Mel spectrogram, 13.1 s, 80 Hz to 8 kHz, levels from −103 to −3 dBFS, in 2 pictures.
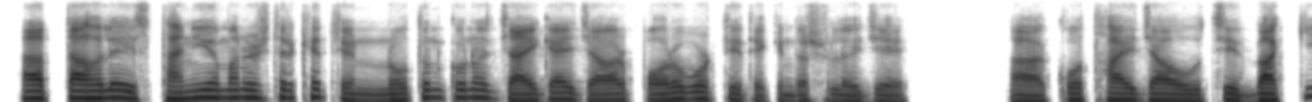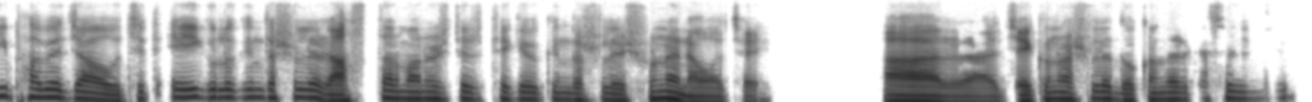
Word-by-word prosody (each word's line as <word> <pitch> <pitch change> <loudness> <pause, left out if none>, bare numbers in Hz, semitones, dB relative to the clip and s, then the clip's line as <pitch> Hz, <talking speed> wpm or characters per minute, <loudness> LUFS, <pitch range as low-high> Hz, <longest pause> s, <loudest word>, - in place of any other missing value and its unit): আ - - +8 0.2
তাহলে 165 +1 +6 0.2
স্থানীয় 155 +4 +3
মানুষদের 170 0 0
ক্ষেত্রে 175 -7 -2 0.2
নতুন 135 +8 0
কোন 175 0 +1 0.2
জায়গায় 125 +3 +3
যাওয়ার 125 +1 +2
পরবর্তীতে 135 -2 +1
কিন্তু 115 0 -5
আসলে 120 -3 -5
ওই - - -7
যে, 115 - 0 0.6
আ - - +3 0.2
কোথায় 130 0 +2
যাওয়া 125 -2 +4
উচিত 125 +1 0
বা 130 - +9
কিভাবে 190 -2 -2
যাওয়া 140 -5 +2
উচিত? 150 +7 -9 0.2
এগুলো 180 -1 -1
কিন্তু 180 -1 -4
আসলে 175 +1 -1
রাস্তার 120 +8 0
মানুষদের 150 -1 -2
থেকেও 145 -1 -2
কিন্তু 135 -2 -4
আসলে 130 +1 -3
শুনে 155 -1 +3
নেওয়া 100 -1 -1
যায়। 120 - -9 0.7
আর 110 -1 +6 0.4
যেকোনো 115 +6 0
আসলে 150 +4 -2
দোকানদারের 140 +3 -2
কাছে 145 - -11
যদি 150 +3 -15
140 Hz, 180 wpm, -24 LUFS, 125-160 Hz, 0.7 s, বা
